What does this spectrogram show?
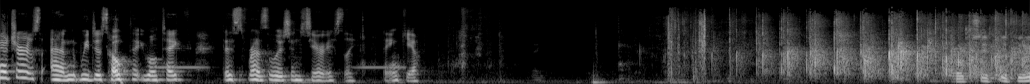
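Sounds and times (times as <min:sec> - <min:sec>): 
speech: 0:00.0 - 0:04.3, 0:09.6 - 0:10.2
audience clapping: 0:07.1 - 0:10.2.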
